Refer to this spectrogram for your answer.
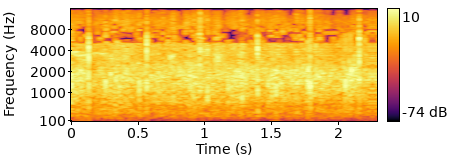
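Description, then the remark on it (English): Steady audience applause, a dense wash of many hands clapping at an even, sustained loudness throughout, with no voices standing out above it. “Finally, the applause I've been waiting so long for.”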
